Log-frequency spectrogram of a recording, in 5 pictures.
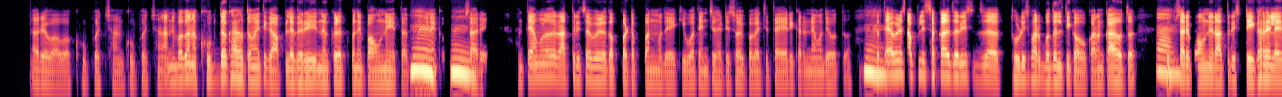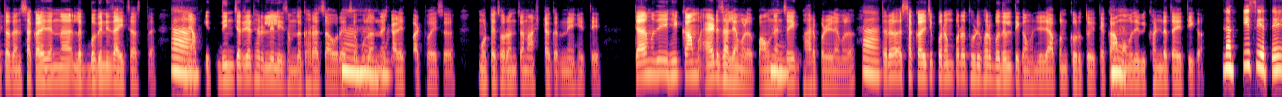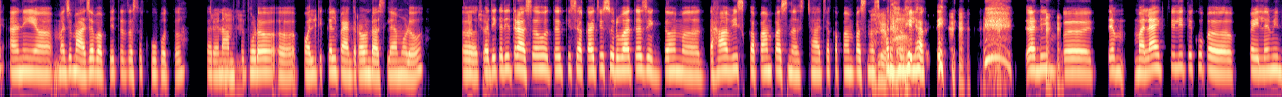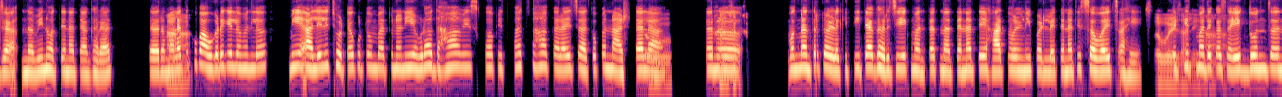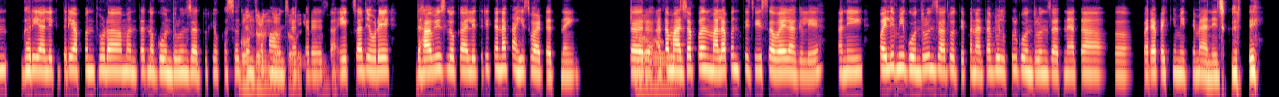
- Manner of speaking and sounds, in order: tapping; laughing while speaking: "करायला येतात"; other noise; laughing while speaking: "करावी लागते"; laugh; chuckle; laughing while speaking: "करते"
- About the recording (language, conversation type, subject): Marathi, podcast, तुझ्या घरी सकाळची परंपरा कशी असते?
